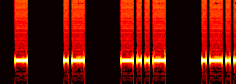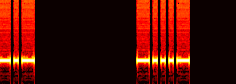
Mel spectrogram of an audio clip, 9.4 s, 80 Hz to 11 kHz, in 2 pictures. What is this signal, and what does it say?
Morse code, heard as a keyed tone, about 15 wpm, spaced as for 8 wpm, 1000 Hz. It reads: TAX. <BT>
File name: qotdfiles / 8wpm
